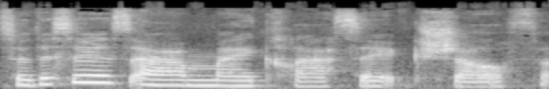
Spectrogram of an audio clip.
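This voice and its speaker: Soft-spoken, a woman talks with lively intonation. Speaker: booktuber. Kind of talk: casual chat. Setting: at home, beside front door.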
